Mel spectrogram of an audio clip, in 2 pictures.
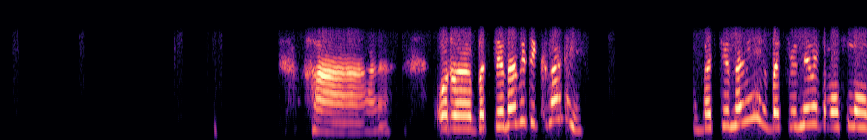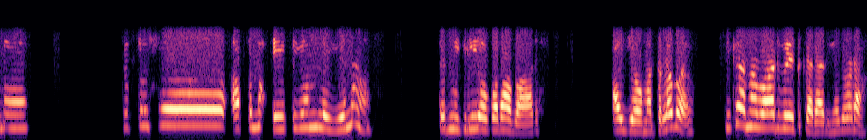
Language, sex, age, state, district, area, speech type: Dogri, female, 30-45, Jammu and Kashmir, Reasi, rural, conversation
